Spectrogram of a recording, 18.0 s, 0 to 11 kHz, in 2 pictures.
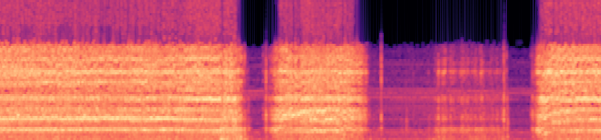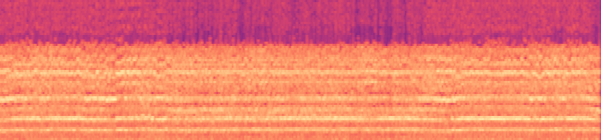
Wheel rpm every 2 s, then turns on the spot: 210, 210, 110, 10, 170, 230, 220, 220, 230.
6-8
